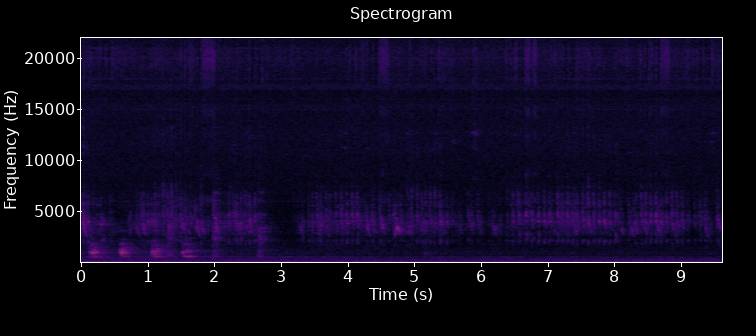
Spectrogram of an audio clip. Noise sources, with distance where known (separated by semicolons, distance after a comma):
dog barking or whining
